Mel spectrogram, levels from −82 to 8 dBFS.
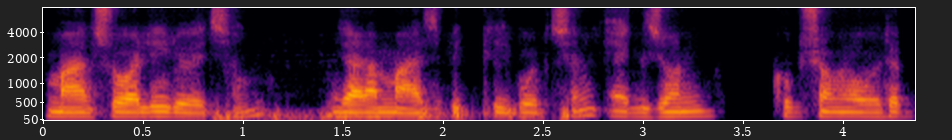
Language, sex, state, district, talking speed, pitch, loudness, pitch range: Bengali, male, Odisha, Nuapada, 125 wpm, 115 Hz, -19 LUFS, 110-120 Hz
